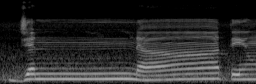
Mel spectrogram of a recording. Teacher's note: 2 زبر 2 زیر 2 پیش کو، اور اس کے بعد تا ہے اور تا حروف اخفا میں سے ہے۔ جنات، نون مشدد ہے، غنہ کریں، نون کو ایک الف کی مقدار میں کھینچ کے پڑھیں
